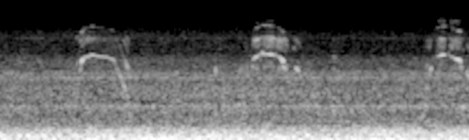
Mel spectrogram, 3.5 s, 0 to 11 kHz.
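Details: Begging chick of the royal albatross, fed by its mother at a New Zealand nest webcam, 11:24 am, 23 August 2020. Three high, arching squeaky notes spaced over a few seconds, with heavy wind noise throughout.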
